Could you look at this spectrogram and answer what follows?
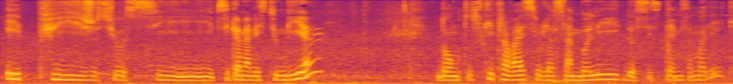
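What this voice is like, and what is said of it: Strong Hungarian accent in French. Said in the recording (French): “de Budapest, c'est ça l'accent terrible”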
